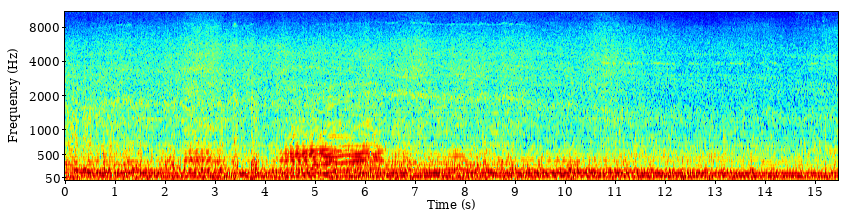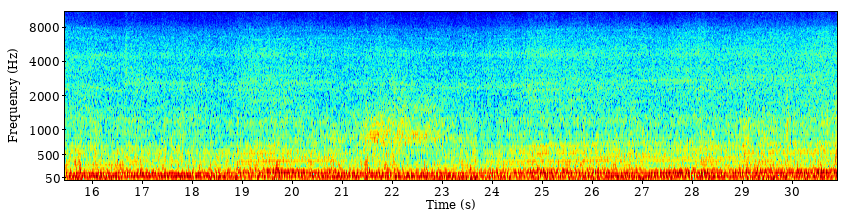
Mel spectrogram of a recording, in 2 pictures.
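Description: KTM Super Duke GT motorcycle's V-twin engine running at road speed, heard close from a camera on the bike with road noise, a steady low drone. Its note rises briefly about five seconds in as it accelerates.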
